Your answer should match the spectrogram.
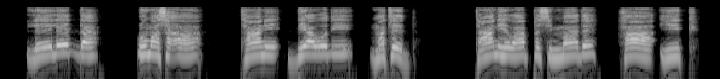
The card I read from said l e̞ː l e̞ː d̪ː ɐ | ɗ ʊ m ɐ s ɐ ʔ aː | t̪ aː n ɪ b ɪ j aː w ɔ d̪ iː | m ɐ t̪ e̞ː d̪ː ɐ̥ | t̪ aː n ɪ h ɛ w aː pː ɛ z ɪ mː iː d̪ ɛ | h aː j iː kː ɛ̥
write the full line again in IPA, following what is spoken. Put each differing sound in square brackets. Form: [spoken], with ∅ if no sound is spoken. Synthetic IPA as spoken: l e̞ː l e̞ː d̪ː ɐ | ɗ ʊ m ɐ s ɐ ʔ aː | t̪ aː n ɪ b ɪ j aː w ɔ d̪ iː | m ɐ t̪ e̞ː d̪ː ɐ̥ | t̪ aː n ɪ h ɛ w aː pː ɛ [s] ɪ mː [aː] d̪ ɛ | h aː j iː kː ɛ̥

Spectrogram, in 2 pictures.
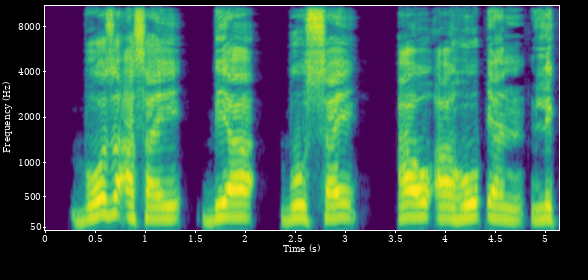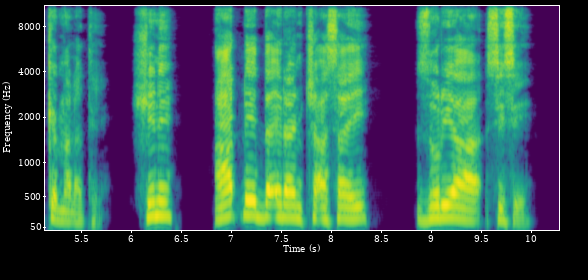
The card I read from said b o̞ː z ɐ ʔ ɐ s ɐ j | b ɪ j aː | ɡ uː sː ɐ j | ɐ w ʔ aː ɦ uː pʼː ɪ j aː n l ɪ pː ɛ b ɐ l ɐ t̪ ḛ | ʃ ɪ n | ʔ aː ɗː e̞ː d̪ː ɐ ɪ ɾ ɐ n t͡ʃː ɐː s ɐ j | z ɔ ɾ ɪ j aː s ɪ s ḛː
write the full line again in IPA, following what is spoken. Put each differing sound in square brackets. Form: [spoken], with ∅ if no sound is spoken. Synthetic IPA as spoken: b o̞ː z ɐ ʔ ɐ s ɐ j | b ɪ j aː | [b] uː sː ɐ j | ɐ w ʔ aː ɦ uː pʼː ɪ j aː n l ɪ [kː] ɛ [m] ɐ l ɐ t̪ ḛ | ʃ ɪ n | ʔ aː ɗː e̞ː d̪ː ɐ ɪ ɾ ɐ n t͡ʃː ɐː s ɐ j | z ɔ ɾ ɪ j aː s ɪ s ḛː

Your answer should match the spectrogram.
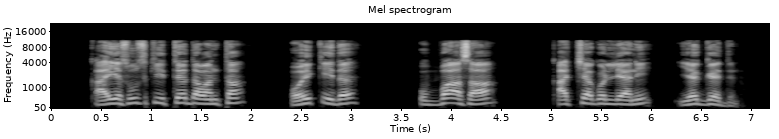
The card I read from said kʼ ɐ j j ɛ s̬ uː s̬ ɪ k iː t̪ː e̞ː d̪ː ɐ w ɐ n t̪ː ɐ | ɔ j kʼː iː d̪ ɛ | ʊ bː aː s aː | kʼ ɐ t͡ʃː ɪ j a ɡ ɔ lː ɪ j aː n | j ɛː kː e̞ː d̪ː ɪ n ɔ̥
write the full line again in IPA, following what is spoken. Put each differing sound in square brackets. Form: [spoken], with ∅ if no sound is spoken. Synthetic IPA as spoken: kʼ ɐ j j ɛ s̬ uː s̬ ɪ k iː t̪ː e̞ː d̪ː ɐ w ɐ n t̪ː ɐ | ɔ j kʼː iː d̪ ɛ | ʊ bː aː s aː | kʼ ɐ t͡ʃː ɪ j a ɡ ɔ lː ɪ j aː n | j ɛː [ɡː] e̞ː d̪ː ɪ n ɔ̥

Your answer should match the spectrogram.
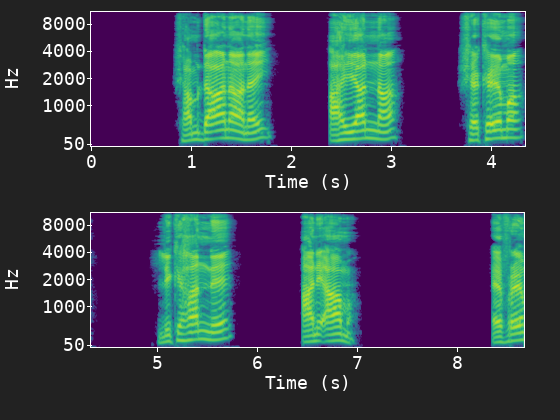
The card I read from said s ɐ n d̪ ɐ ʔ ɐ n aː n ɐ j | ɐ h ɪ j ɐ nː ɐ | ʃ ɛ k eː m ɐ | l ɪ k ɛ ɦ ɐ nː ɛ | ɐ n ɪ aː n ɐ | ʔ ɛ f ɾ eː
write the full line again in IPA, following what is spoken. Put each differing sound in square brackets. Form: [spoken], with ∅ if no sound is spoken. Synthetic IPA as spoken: [ʃ] ɐ [m] d̪ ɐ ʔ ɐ n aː n ɐ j | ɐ h ɪ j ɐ nː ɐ | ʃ ɛ k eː m ɐ | l ɪ k ɛ ɦ ɐ nː ɛ | ɐ n ɪ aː [m] ɐ | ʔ ɛ f ɾ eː

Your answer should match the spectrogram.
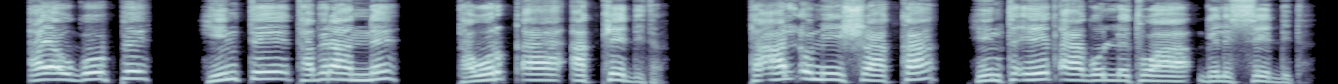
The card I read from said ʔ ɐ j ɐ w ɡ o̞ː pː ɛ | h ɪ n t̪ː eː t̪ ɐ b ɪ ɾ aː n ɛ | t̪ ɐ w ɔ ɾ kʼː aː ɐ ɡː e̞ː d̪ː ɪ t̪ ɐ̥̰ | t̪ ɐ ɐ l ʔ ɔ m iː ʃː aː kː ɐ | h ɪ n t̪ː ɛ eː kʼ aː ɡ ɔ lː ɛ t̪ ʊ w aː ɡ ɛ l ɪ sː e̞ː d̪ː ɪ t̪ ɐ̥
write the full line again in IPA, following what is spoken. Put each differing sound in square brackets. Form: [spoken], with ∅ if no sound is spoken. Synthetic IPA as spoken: ʔ ɐ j ɐ w ɡ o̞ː pː ɛ | h ɪ n t̪ː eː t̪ ɐ b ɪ ɾ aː [nː] ɛ | t̪ ɐ w ɔ ɾ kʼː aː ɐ [kː] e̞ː d̪ː ɪ t̪ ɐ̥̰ | t̪ ɐ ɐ l ʔ ɔ m iː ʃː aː kː ɐ | h ɪ n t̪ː ɛ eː kʼ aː ɡ ɔ lː ɛ t̪ ʊ w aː ɡ ɛ l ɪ sː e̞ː d̪ː ɪ t̪ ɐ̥

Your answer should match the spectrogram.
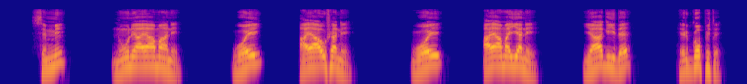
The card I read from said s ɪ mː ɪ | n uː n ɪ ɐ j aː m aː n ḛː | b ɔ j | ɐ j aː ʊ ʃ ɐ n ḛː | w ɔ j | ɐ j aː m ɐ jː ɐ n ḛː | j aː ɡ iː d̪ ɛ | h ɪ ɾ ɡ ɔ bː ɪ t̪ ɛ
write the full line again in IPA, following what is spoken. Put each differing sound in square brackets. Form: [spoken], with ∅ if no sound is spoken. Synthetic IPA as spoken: s ɪ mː ɪ | n uː n ɪ ɐ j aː m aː n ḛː | [w] ɔ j | ɐ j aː ʊ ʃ ɐ n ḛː | w ɔ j | ɐ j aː m ɐ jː ɐ n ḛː | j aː ɡ iː d̪ ɛ | h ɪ ɾ ɡ ɔ [pː] ɪ t̪ ɛ

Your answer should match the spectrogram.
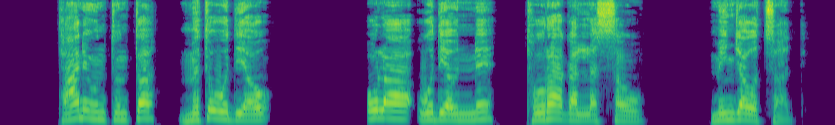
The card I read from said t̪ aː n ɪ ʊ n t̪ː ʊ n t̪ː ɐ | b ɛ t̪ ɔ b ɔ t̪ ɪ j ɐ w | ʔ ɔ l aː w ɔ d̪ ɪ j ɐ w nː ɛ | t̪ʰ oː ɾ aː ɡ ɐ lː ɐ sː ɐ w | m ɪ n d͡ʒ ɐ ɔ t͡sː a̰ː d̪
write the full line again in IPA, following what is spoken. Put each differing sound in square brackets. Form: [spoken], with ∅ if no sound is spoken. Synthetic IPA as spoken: t̪ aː n ɪ ʊ n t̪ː ʊ n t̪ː ɐ | [m] ɛ t̪ ɔ [w] ɔ [d̪] ɪ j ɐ w | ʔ ɔ l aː w ɔ d̪ ɪ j ɐ w nː ɛ | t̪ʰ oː ɾ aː ɡ ɐ lː ɐ sː ɐ w | m ɪ n d͡ʒ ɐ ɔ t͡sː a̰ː d̪

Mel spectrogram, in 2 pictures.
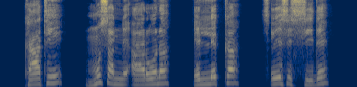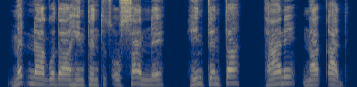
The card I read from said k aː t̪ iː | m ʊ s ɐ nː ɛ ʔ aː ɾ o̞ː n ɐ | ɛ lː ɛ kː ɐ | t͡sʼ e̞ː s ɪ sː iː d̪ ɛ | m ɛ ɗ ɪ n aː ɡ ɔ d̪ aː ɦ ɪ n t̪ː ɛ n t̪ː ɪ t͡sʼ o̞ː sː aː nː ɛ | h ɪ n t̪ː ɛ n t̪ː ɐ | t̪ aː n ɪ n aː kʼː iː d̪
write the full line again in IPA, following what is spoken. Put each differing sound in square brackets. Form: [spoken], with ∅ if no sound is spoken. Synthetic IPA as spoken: k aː t̪ iː | m ʊ s ɐ nː ɛ ʔ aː ɾ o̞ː n ɐ | ɛ lː ɛ kː ɐ | t͡sʼ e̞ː s ɪ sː iː d̪ ɛ | m ɛ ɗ ɪ n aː ɡ ɔ d̪ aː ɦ ɪ n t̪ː ɛ n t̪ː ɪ t͡sʼ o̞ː sː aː nː ɛ | h ɪ n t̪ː ɛ n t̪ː ɐ | t̪ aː n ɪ n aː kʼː [aː] d̪

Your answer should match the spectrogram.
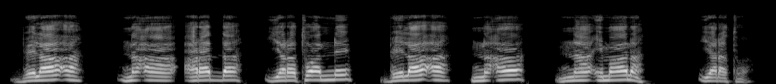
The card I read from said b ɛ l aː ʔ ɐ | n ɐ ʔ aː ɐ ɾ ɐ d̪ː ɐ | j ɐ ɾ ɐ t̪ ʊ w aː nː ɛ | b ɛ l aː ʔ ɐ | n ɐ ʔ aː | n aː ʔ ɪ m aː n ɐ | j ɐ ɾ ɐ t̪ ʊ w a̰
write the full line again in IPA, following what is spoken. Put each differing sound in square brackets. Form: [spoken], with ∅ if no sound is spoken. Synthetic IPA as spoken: b ɛ l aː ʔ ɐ | n ɐ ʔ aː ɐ ɾ ɐ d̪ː ɐ | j ɐ ɾ ɐ t̪ ʊ w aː nː ɛ | b ɛ l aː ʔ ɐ | n ɐ ʔ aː | n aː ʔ ɪ m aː n ɐ | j ɐ ɾ ɐ t̪ ʊ w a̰

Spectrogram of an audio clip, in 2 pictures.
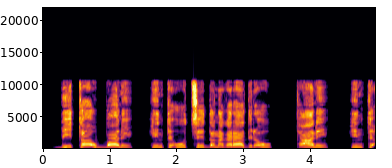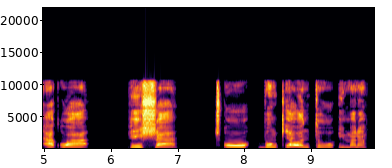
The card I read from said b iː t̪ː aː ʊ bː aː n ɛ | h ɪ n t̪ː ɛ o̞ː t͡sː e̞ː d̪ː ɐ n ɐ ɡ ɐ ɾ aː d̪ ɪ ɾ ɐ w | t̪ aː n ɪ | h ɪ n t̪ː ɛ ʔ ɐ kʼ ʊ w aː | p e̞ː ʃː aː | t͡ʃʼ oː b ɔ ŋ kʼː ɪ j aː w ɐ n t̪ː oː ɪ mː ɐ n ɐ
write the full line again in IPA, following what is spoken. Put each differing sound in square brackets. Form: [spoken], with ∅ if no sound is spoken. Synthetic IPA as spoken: b iː t̪ː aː ʊ bː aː n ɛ | h ɪ n t̪ː ɛ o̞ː t͡sː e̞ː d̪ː ɐ n ɐ ɡ ɐ ɾ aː d̪ ɪ ɾ ɐ w | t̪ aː n ɪ | h ɪ n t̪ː ɛ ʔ ɐ kʼ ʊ w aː | p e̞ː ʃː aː | t͡ʃʼ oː b ɔ ŋ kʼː ɪ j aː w ɐ n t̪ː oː ɪ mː ɐ n ɐ

